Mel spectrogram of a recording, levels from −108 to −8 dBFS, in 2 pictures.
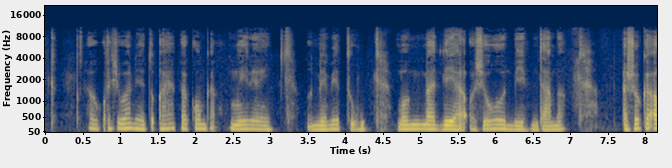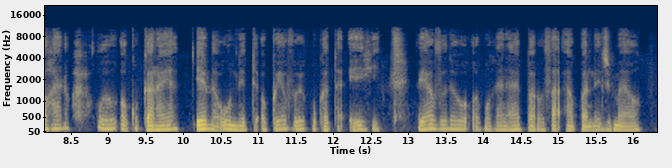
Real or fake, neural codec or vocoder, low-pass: fake; codec, 24 kHz, 0.9 kbps, WavTokenizer, medium speech release version 1; 10.8 kHz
